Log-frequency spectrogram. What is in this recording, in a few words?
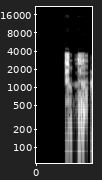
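Police Southwest District Disp, radio; Raleigh; wake p25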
